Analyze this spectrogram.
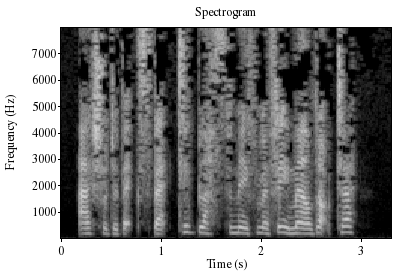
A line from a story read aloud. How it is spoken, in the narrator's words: she snapped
